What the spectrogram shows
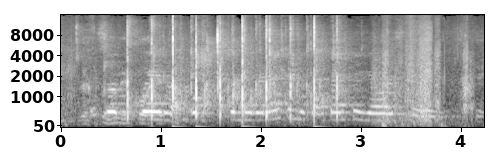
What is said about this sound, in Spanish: Un aplauso, por favor, para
